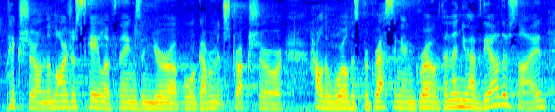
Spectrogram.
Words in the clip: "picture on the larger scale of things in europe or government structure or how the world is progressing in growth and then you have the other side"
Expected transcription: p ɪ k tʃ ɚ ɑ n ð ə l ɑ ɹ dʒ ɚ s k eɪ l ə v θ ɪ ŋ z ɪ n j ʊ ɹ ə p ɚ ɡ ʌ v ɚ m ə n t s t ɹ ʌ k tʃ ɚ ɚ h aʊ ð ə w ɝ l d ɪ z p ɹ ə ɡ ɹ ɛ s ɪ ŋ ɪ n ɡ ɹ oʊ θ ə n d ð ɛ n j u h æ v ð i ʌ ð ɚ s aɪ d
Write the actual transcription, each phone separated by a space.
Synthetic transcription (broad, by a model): p ɪ k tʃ ɚ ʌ n ð ə l ɑ ɹ dʒ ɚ s k eɪ l ə v θ ɪ ŋ z ɪ n j ʊ ɹ ə p ɚ ɡ ʌ v ɚ m ə n t s t ɹ ʌ k tʃ ɚ ɚ h aʊ ð ə w ɝ l d ɪ z p ɹ ə ɡ ɹ ɛ s ɪ ŋ ɪ n ɡ ɹ oʊ θ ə n ð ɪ n j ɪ v ð i ʌ ð ɚ s aɪ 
